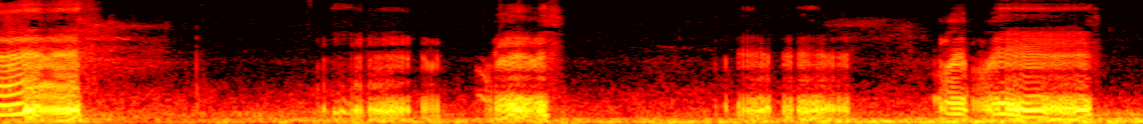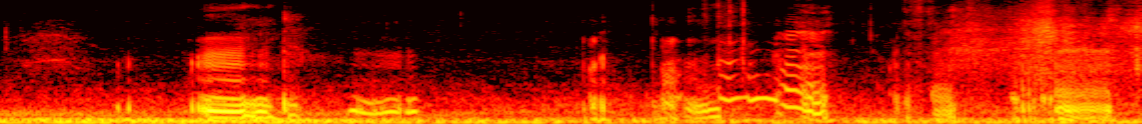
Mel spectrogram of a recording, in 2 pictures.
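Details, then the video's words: Alice, a pet fox in a bad mood, complaining with short bursts of wavering, harmonic whines and chattering yelps. The bursts come in separate clusters with brief silent gaps between them. A human voice is also heard. "Лиса Алиса (Настроение так себе!!)"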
